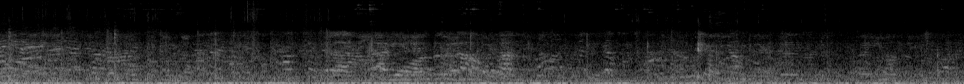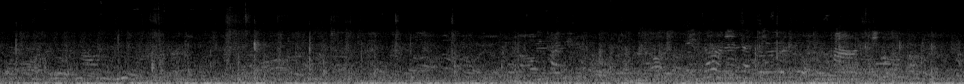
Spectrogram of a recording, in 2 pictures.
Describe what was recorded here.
from Chiang Kai-shek Memorial Hall Station to Ximen Station, Binaural recordings, Sony PCM D50 + Soundman OKM II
